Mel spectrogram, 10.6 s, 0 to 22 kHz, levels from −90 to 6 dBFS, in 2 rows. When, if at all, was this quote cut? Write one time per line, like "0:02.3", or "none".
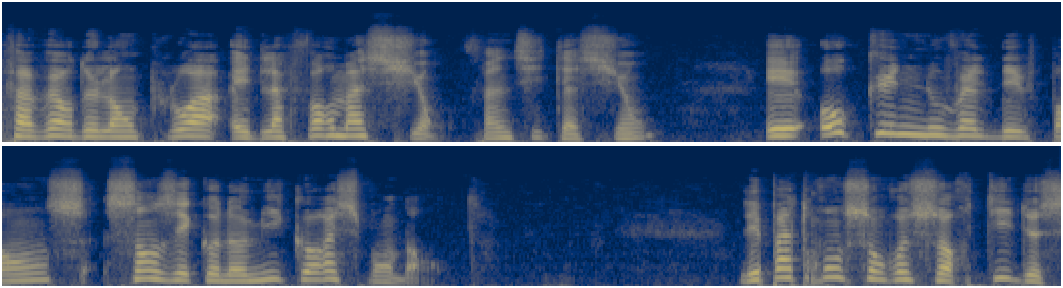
none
